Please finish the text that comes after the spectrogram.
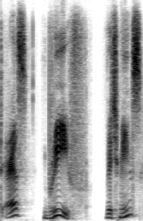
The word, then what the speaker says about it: Brief: And this is pronounced as e in English. So the word over here where we have the word combination will be pronounced as brief which means letter.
